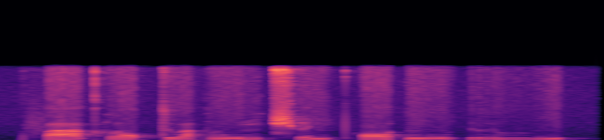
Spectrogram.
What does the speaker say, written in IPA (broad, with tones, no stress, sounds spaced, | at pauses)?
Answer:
f aː˧ kʰ l ɔ˦˥ ʔ t ɯ˨˩ a̯ k l uː˧ m t͡ɕʰ e˨˩ n pʰ ɔː˥˩ t̚ ŋ uː˦˥ t̚ r ɯ˩˦ ŋ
